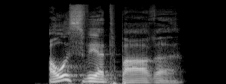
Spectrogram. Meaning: inflection of auswertbar: 1. strong/mixed nominative/accusative feminine singular 2. strong nominative/accusative plural 3. weak nominative all-gender singular
- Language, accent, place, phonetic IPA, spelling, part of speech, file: German, Germany, Berlin, [ˈaʊ̯sˌveːɐ̯tbaːʁə], auswertbare, adjective, De-auswertbare.ogg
